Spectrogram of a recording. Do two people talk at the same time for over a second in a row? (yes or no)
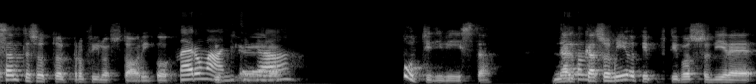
yes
